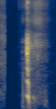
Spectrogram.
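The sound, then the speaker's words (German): A single sneeze bursts out sharply, a quick breathy intake followed by an explosive, hissing blast that fades within a fraction of a second. No talking accompanies it. “Ja, ich habe genießt, sorry.”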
